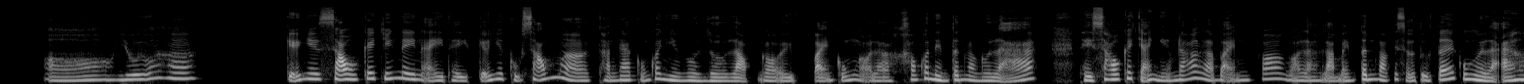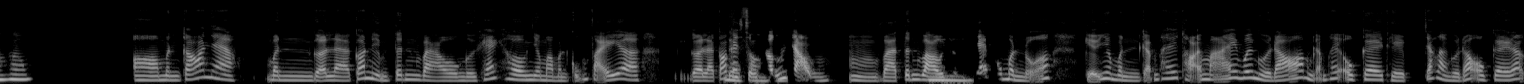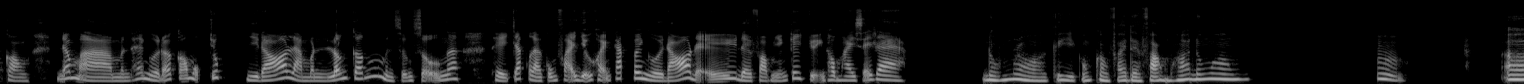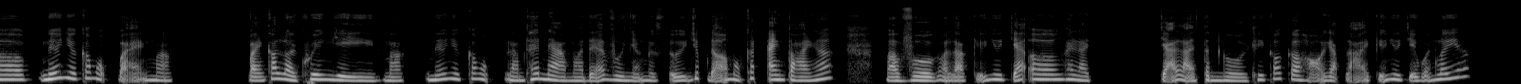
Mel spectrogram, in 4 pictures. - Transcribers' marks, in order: tapping; other noise; other background noise
- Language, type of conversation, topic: Vietnamese, podcast, Bạn từng được người lạ giúp đỡ như thế nào trong một chuyến đi?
